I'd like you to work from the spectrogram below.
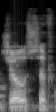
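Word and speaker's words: Josephe: And if you go to my actual Facebook page and friend me, is Joseph Pop Buchanan. So my name is spelled Joseph with an E at the end. That's J-O-S-E-P-H-E.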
